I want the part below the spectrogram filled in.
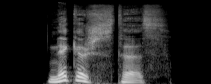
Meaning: strong/mixed nominative/accusative neuter singular superlative degree of neckisch
- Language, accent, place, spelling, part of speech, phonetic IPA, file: German, Germany, Berlin, neckischstes, adjective, [ˈnɛkɪʃstəs], De-neckischstes.ogg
